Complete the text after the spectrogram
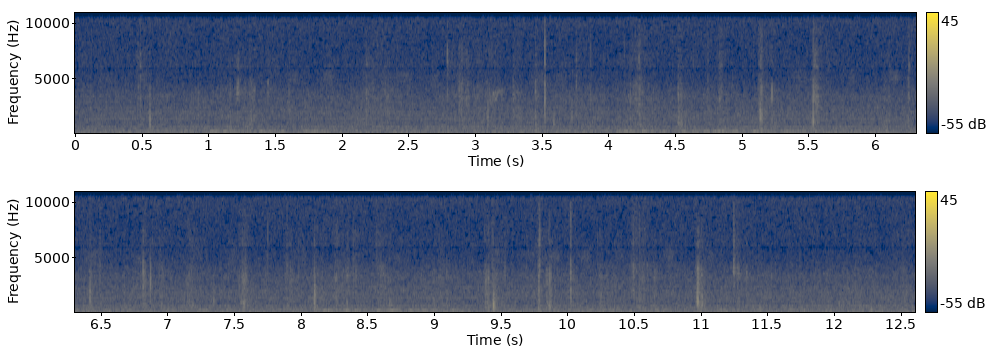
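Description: Horse hooves thud softly on dirt.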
